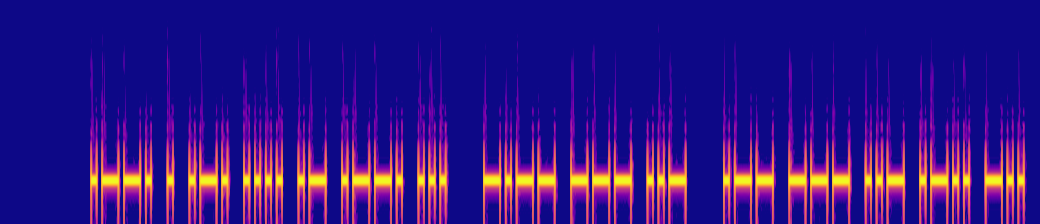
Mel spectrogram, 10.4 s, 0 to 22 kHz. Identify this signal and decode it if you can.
Morse code, heard as a keyed tone, about 22 wpm, 700 Hz. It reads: PERHAPS YOU WOULD
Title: Sentences from Top 500 Words 22wpm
